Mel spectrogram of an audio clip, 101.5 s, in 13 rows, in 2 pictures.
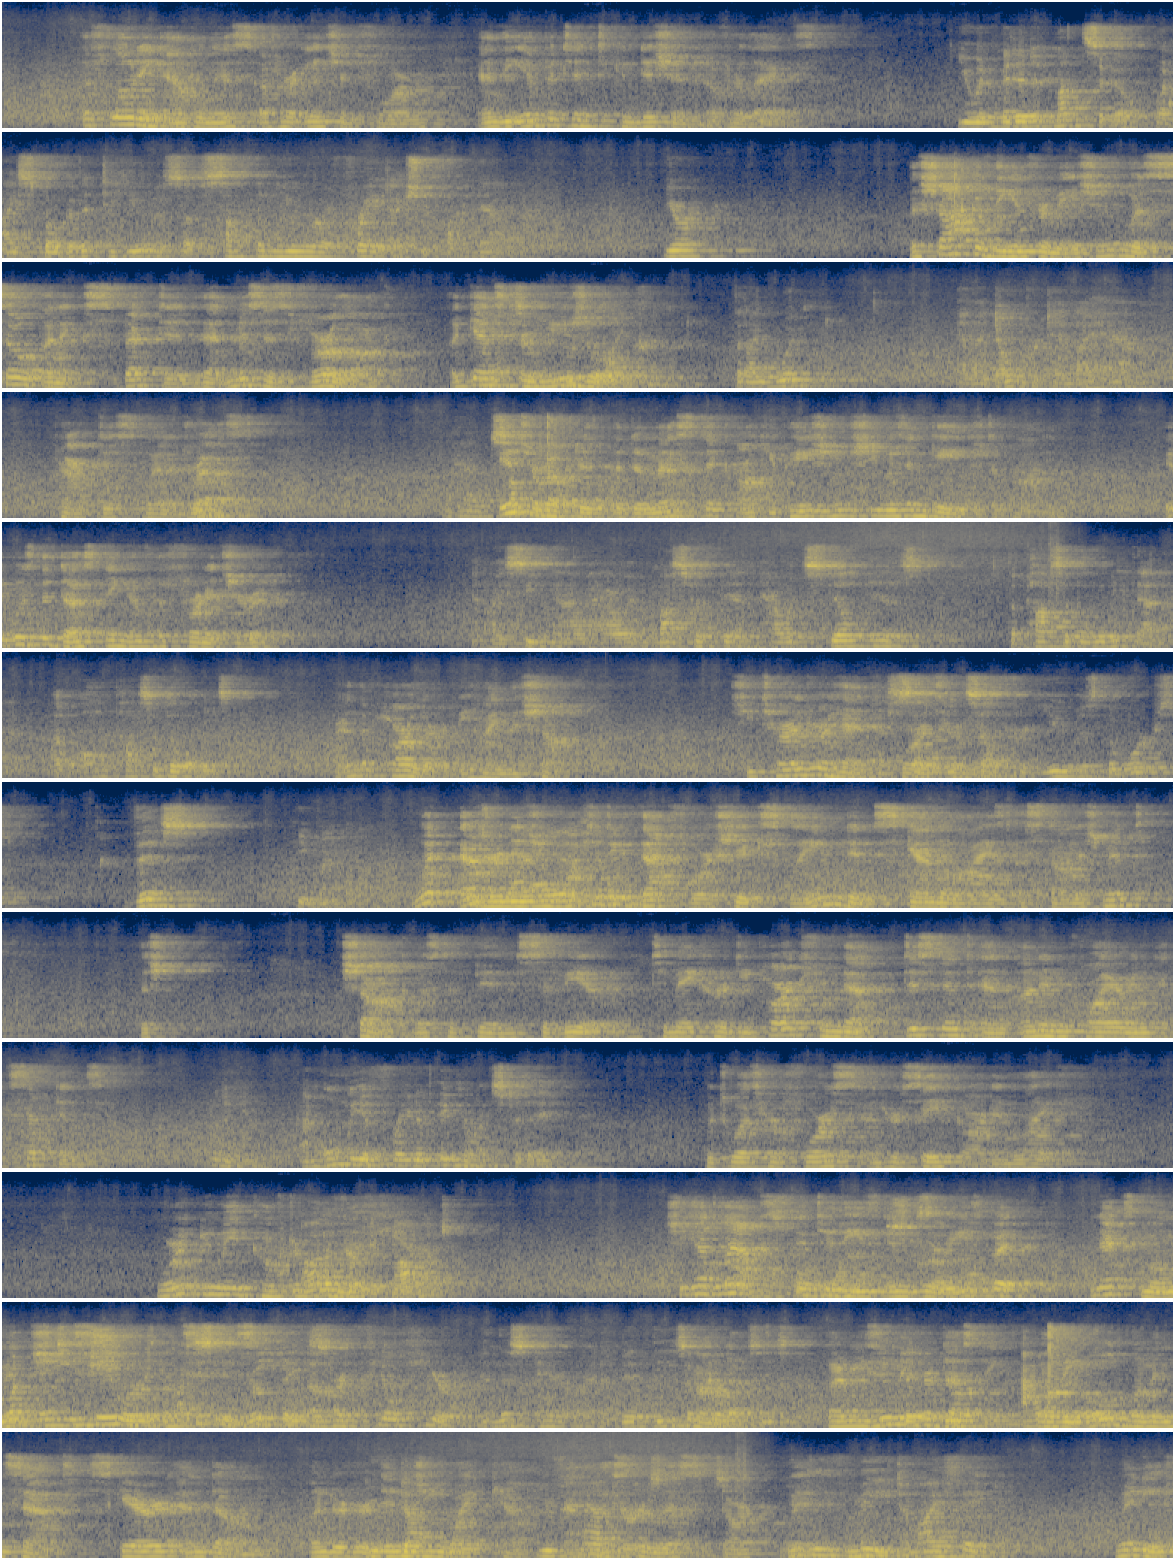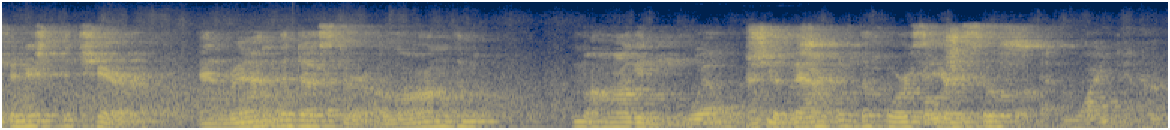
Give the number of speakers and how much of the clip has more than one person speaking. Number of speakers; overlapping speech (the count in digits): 2, about 21%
